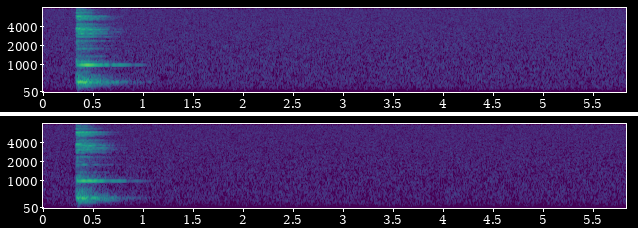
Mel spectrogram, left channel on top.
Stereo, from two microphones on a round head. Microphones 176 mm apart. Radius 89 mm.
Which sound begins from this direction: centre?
A cowbell, at 0.3 s.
